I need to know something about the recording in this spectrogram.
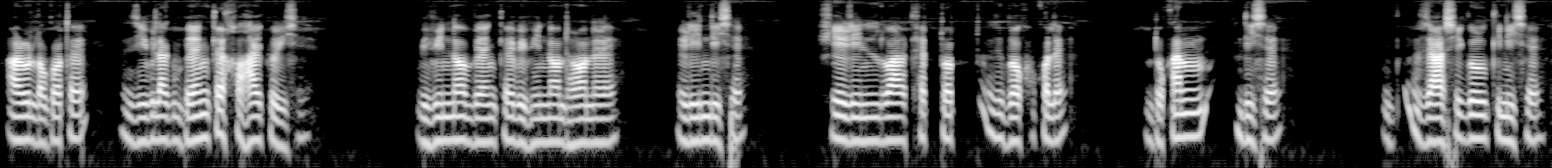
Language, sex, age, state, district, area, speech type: Assamese, male, 45-60, Assam, Golaghat, urban, spontaneous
